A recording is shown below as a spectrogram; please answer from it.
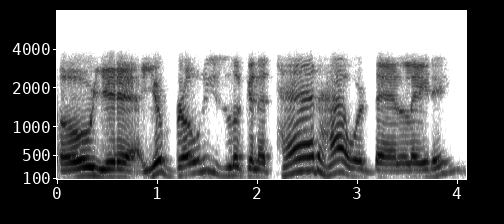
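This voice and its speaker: A man's voice: mid-range voice, animated, a little slow, breathy edge. A man playing a swaggering, laid-back alien frog outlaw in a comedy script read, cocky and slangy, over a muffled, narrow connection. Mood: breezy, cocky. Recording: muffled, phone-like narrow sound.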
